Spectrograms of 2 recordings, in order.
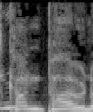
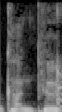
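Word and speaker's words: Kung Pao: It's Kung Po, not Kung Pu tofu.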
